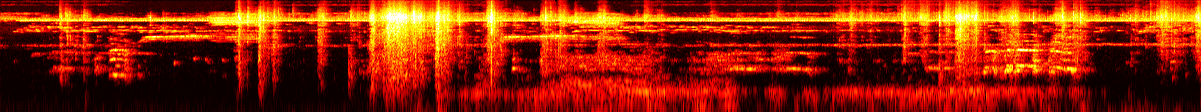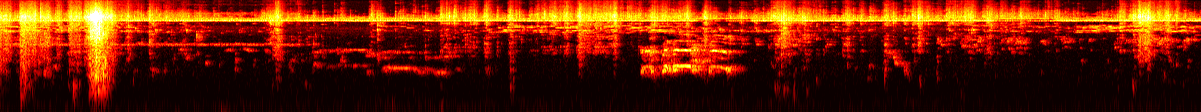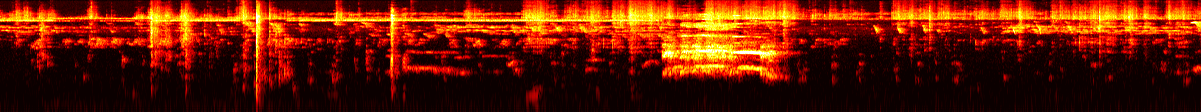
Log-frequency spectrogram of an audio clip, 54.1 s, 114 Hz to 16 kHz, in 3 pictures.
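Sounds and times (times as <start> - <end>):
faint rooster crowing: 0.4 - 2.8, 5.6 - 16.6, 22.0 - 25.3, 26.9 - 29.4, 41.7 - 44.2, 45.6 - 48.0
high-pitched background whine: 1.5 - 22.2.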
